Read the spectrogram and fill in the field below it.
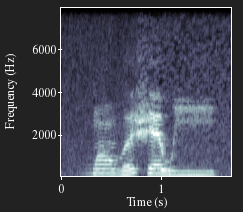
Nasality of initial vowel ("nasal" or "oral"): nasal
